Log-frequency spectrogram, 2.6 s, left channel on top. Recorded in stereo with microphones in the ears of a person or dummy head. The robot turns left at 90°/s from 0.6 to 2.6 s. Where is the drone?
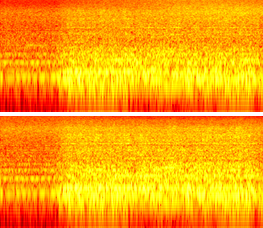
160° right; by 2.6 s 20° left.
